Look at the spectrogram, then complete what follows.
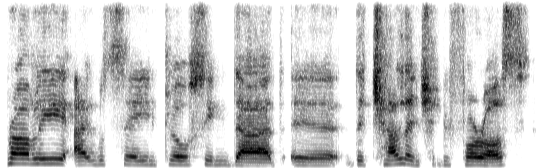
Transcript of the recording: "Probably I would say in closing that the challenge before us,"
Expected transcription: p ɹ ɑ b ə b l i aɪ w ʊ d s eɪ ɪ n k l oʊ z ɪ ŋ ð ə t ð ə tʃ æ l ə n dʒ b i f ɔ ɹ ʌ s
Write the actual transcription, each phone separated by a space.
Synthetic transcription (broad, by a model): p ɹ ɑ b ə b l i aɪ w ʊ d s eɪ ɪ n k l oʊ s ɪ ŋ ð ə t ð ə tʃ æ l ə n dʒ b i f ɔ ɹ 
